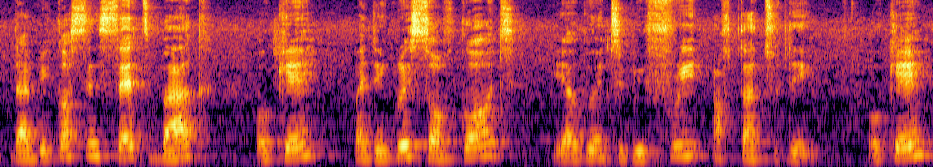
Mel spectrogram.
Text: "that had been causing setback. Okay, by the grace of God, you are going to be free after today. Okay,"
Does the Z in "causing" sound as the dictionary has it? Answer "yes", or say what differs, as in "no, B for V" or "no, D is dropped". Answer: no, S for Z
